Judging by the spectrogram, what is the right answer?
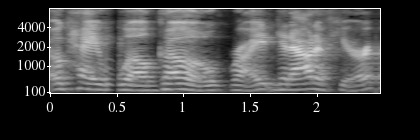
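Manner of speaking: slow, bored, dismissive brush-off tone. Retelling a border officer waving the speaker through: imitating a dismissive eye-rolling officer. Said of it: "rolled his eyes and just".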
